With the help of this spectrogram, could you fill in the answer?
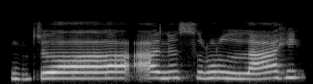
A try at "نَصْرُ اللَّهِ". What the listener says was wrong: بہتر ہے، آگے چلیے.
